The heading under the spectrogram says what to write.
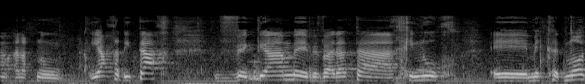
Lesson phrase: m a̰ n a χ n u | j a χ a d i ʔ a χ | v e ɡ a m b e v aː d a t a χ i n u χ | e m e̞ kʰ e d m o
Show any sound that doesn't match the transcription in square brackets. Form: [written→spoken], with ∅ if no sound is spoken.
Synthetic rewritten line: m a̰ n a χ n u | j a χ a d i [ʔ→t] a χ | v e ɡ a m b e v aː d a t a χ i n u χ | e m e̞ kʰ [e→a] d m o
